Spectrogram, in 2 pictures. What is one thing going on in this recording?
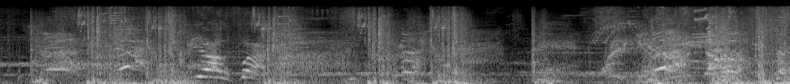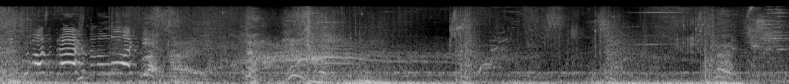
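Arrows whoosh as a bow is shot.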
